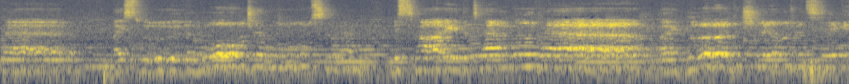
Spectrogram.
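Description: A man singing a slow song solo, holding long notes.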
